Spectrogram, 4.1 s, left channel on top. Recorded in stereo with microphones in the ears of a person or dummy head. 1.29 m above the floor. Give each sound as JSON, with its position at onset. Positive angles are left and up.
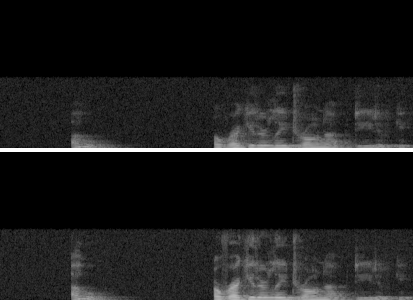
{"t": 0.7, "sound": "a woman speaking", "side_deg": -50, "distance_m": 1.1}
